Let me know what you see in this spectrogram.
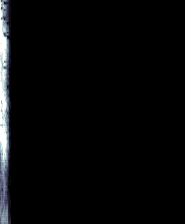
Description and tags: Menu Tick
Crisp slightly wet tick ideal for interface toggle, passive selection or timer tick.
